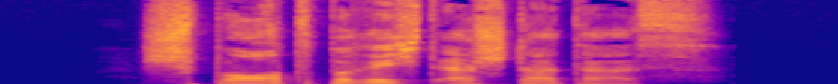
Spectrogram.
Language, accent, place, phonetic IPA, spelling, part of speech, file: German, Germany, Berlin, [ˈʃpɔʁtbəʁɪçtʔɛɐ̯ˌʃtatɐs], Sportberichterstatters, noun, De-Sportberichterstatters.ogg
- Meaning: genitive of Sportberichterstatter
